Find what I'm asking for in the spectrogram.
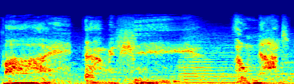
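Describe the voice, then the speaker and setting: An actor playing a corrupted, fanatical warrior of chaos, ominous and declamatory, in a video game cutscene. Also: male voice, drawn-out words. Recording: loud music over the voice.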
